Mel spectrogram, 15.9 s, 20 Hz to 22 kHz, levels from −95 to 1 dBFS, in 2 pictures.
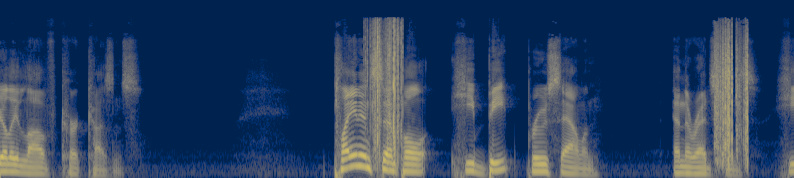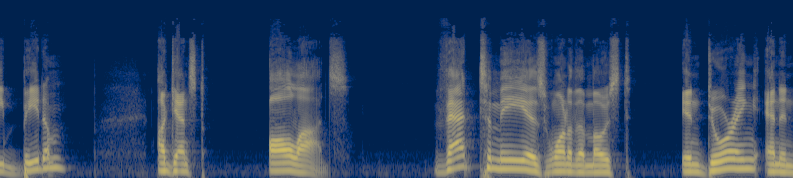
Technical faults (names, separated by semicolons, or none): cable scratch noise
